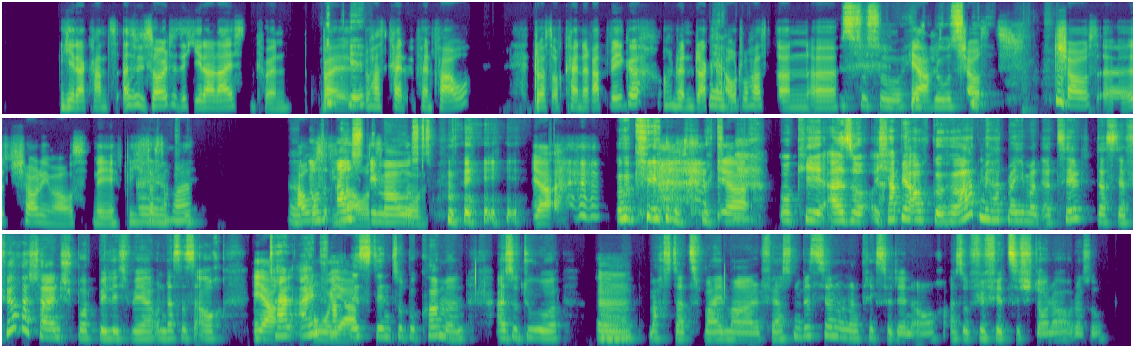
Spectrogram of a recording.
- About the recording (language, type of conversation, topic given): German, unstructured, Welche Tipps hast du, um im Alltag Geld zu sparen?
- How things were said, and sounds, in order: chuckle; other background noise; chuckle; giggle; laughing while speaking: "Okay, lustig"; giggle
